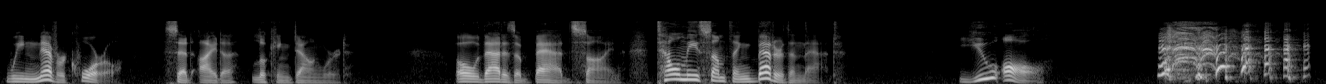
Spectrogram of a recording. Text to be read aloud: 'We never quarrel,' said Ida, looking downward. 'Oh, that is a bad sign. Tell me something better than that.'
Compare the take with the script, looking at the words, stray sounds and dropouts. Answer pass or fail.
fail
